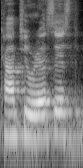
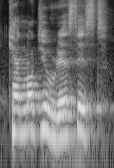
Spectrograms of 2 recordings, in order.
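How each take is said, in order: First: The negative is said as one contracted word. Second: The negative is said as two separate words. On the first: "short form উচ্চারণ করো তাহলে হবে কান্ট" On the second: "ক্যান নট উচ্চারণ করতে পারো যদি আলাদা আলাদা ভাবে উচ্চারণ করো"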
